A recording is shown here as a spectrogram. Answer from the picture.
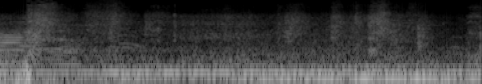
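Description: Fishing boat's engine running steadily, a low even drone heard inside the wheelhouse.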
